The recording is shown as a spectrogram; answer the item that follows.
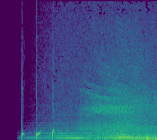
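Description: Three quick pops, each rising in pitch, about a quarter second apart, followed by a swelling whoosh that grows steadily louder: the sound effects of an animated logo intro.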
